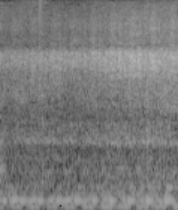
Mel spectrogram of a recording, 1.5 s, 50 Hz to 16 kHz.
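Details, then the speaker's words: 1972 Ford LTD with 400 big block V8, revived after sitting, rings loosened so no longer smoking: deep, even burble at idle with a steady rhythmic pulse and no knocks or ticks; runs smooth. "it is a true 400 big block somebody had painted the intake looks like Chevy orange to me but uh it's not a Chevy engine I can guarantee it so it's a running running pretty smooth"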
